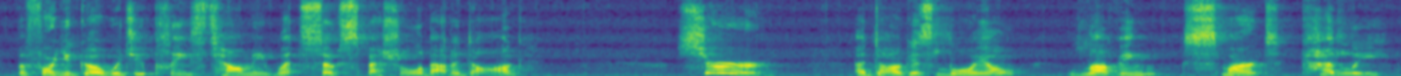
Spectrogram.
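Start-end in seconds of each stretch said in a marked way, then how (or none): 5.1-5.8 high bright squeak of agreement; eager sure. Acted. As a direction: jump at the chance. Clerk eager to hear.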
